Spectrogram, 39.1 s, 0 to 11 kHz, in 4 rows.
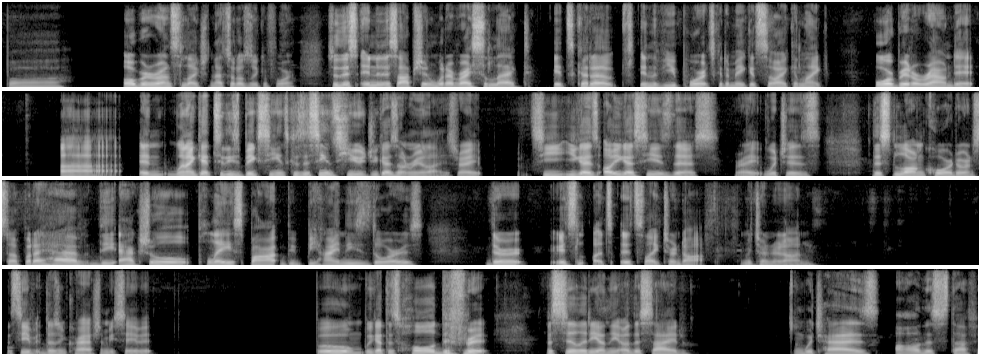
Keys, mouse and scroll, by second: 16.2 click, 16.8 click, 17.2 middle click, 17.6 shift+middle click, 18.4 middle click, 21.2 click, 22.6 middle click, 30.2 ctrl+s, 31.6 click, 32.8 middle click, 33.2-34.3 shift+middle drag, 35.0 middle click, 35.8 middle click, 36.2 shift+middle click.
